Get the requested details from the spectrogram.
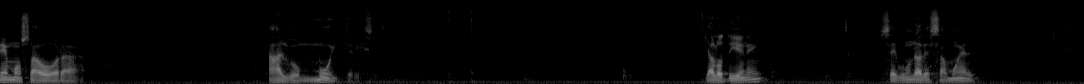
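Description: A middle-aged man speaks slowly and earnestly into a microphone, with long pauses.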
